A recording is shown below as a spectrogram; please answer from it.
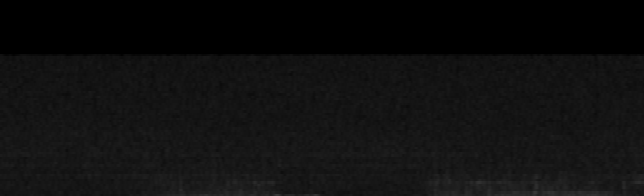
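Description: Faint, steady hiss of background noise with no distinct event, and a brief low thud about three seconds in.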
